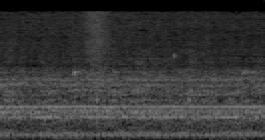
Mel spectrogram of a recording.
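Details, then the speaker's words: Lakshmi wet grinder that made noise and wouldn't run, now fully reassembled with the drum fitted after repair: a steady, even motor hum with a constant drum tone and no knocking or rubbing. It runs smoothly and the earlier noise is gone. "பாருங்க ஸ்மூத்தா ஓட ஆரம்பிச்சிருச்சு அந்த sound எதுவும் இல்லை"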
